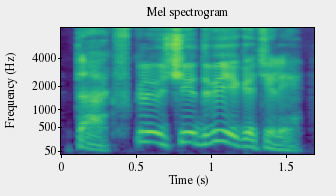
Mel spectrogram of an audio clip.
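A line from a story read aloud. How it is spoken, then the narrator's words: Roaring. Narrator (Russian): взревел Форд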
